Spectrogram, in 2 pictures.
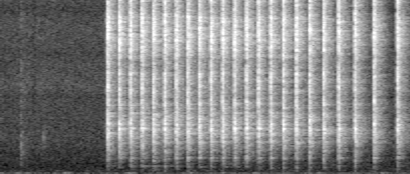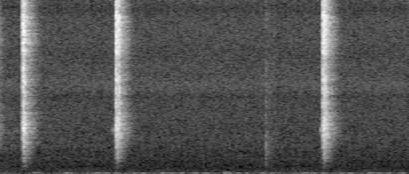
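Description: BMX rear hub ratchet clicking as the wheel freewheels and slows: a quick run of clicks starting about a second in, spacing out, then three lone clicks further and further apart as the wheel comes to rest.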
